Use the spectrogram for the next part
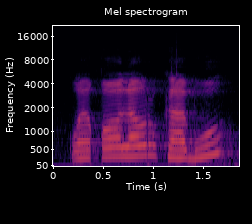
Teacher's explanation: Terus ada ro tafkhim karena didahului hamzah wasal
